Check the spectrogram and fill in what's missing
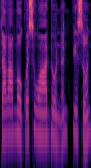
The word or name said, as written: npisun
